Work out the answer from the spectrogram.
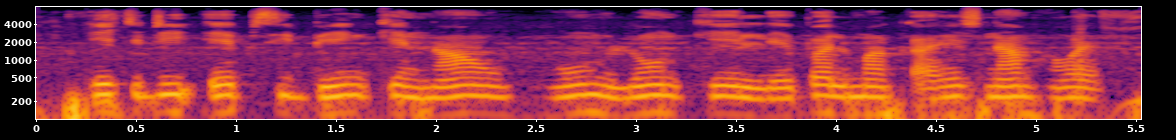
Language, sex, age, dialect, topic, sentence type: Chhattisgarhi, male, 25-30, Western/Budati/Khatahi, banking, statement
